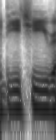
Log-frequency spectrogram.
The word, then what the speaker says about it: Dici: Big shout out to Sarah Dici, rhymes with peachy.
